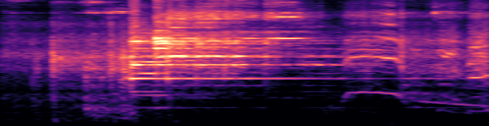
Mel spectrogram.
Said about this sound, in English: Look, another player has rung the bell. That means he did his personal best.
